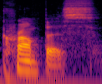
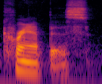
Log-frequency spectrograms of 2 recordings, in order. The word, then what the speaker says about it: Krampus: The Krampus Dunlow apparently pronounced Krampus, not Krampus. Krampus.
